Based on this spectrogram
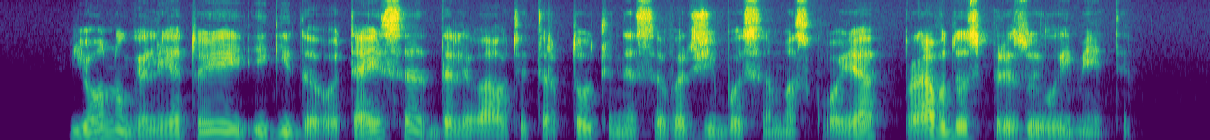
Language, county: Lithuanian, Vilnius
